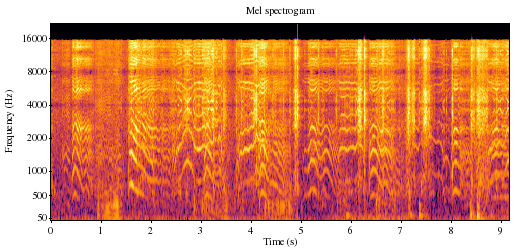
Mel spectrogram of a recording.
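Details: French Bulldog puppies in Hungary whimpering, with several high, arched whines rising and falling in quick overlapping succession, some short and some drawn out, and brief pauses between bursts.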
